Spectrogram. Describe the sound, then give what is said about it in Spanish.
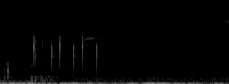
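A progressive phone alarm tone of birds chirping that starts slowly and gradually rises in volume: a quick run of about six short, high tweets in the first second, then a thin rising whistle, fairly quiet over a faint background hum. “Voy a hablar un poco y cuando se ponga a activar un poco más el volumen, la cosa es que empieza de forma progresiva a sonar sonidos de pajaritos, fijaros.”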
